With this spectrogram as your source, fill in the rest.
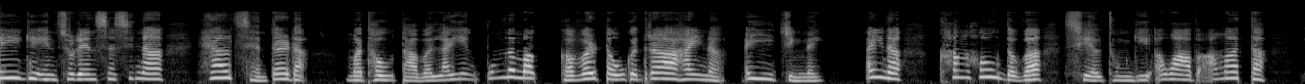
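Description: HE-AAC compression runs throughout: nothing sounds above 12.3 kHz, and the treble appears rebuilt from lower bands, which fits a low bitrate around 16 kbps, making s sounds gritty and lispy, likely from this codec. Pre-echo at 6.05 s: the codec's block noise spreads about 19 ms ahead of a sharp attack, so a brief hiss precedes it and softens its onset.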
